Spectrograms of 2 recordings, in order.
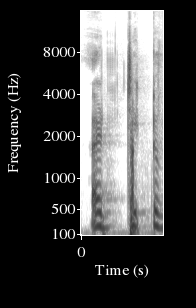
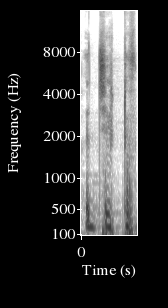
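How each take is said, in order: First: "एडजेक्टिव" with the D sounded; "एडजेक्टिव" mispronounced as ad-jective, D voiced; wrong pronunciation. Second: "एडजेक्टिव" with the D silent; "एडजेक्टिव" with d dropped before the j. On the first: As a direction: say "एडजेक्टिव" with an audible d before the j. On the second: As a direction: say "एडजेक्टिव" as a-jective, no separate d. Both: Shown as a demonstration. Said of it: "डी silent होता है".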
